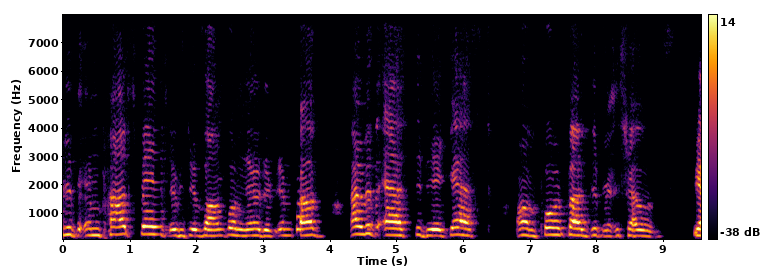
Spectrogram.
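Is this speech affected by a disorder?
Yes: cerebral palsy, mild; mildly affected speech.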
